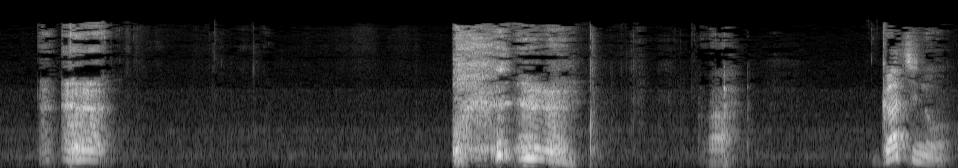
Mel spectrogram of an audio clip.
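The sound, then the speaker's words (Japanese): Coughing and harsh throat clearing after soup went down the windpipe, in four separate bursts split by quiet pauses, the second burst longest and most forceful. “いや、スープが気管に入るとやばい。失礼。”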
